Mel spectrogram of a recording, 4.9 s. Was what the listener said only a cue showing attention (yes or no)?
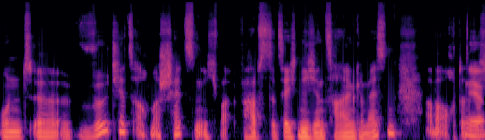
yes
